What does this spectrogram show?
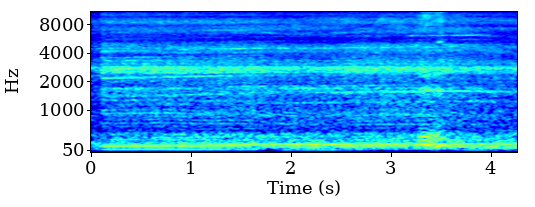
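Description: Suzuki Burgman 650 maxi-scooter's engine running steadily while riding at speed, a constant drone with road and wind noise.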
